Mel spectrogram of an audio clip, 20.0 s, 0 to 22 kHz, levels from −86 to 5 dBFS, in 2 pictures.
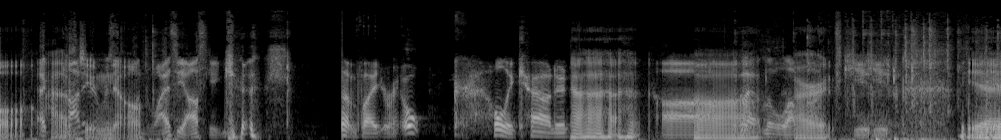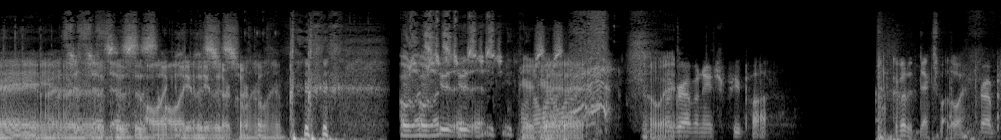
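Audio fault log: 8.67–16.01 s, doubled audio track: a copy about as loud trails roughly 200 ms behind, likely a second capture path or misaligned edit; unlike echo, it has no decay and starts abruptly.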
